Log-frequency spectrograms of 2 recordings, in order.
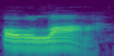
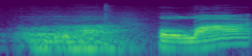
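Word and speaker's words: עֹלָה: a full letter holum wow and it is pronounced Ola Ola is a feminine noun you can tell that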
